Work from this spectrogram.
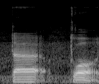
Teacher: ہم آواز حروف یعنی کہ ایک جیسے حروف تا طا یہ ایک ہی جگہ سے ادا ہوتے ہیں، ٹھیک ہے، لیکن طا کو جو ہے وہ موٹا کرنا ہوتا ہے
